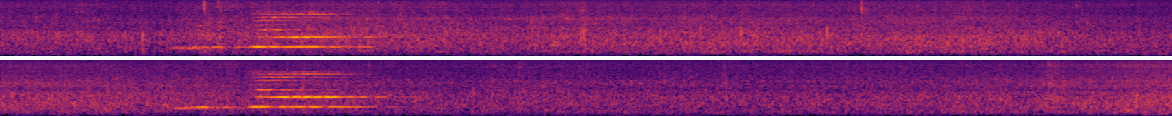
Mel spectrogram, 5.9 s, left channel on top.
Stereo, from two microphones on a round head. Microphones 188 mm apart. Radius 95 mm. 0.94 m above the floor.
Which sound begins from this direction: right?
Crying, at 0.8 s.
